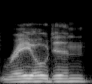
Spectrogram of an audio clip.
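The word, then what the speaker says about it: Raoden: So, uh, I'm going to say Raen cuz that's how I say it in my head and even though technically it's Ray Odin and Rathen.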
